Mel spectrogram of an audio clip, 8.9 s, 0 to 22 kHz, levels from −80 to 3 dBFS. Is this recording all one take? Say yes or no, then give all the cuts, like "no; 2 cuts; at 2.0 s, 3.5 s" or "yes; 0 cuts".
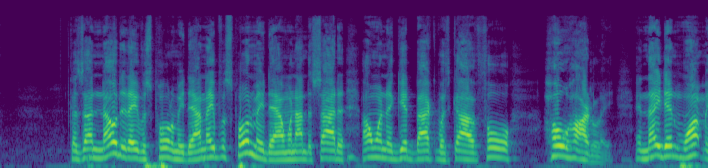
yes; 0 cuts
